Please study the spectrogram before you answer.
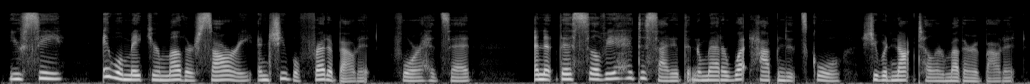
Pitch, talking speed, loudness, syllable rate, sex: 200 Hz, 220 wpm, -19 LUFS, 5.7 syllables/s, female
